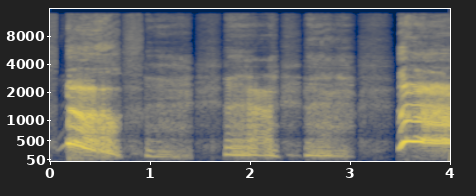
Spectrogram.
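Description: A deep-voiced man grunts and yells with strain.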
